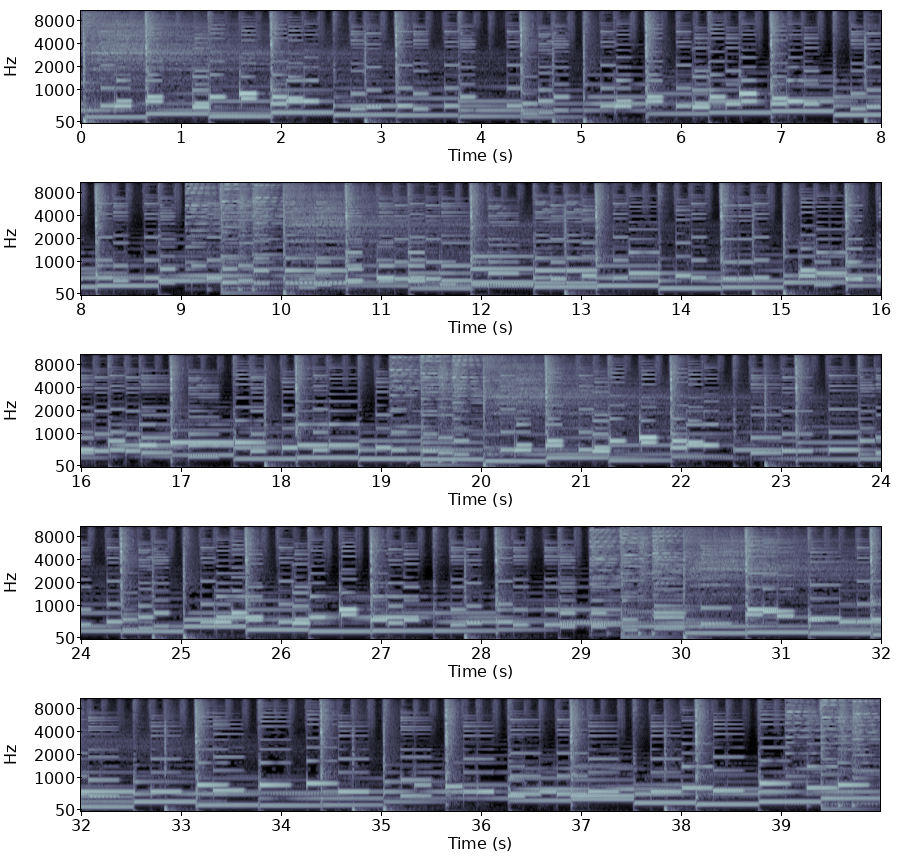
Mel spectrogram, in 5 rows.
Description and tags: This is a 40-second loop for simple games, created in GarageBand.
digital, game, loop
